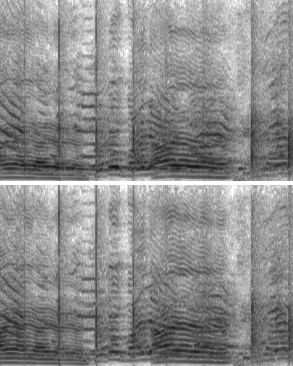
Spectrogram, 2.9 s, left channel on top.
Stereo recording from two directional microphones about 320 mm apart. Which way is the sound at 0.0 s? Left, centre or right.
Centre.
